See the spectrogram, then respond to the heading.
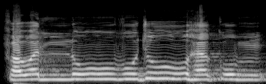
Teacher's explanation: فولو کے لام کو کھینچ کر کے پڑھیں گے، اس لیے کہ یہاں پر یہ واو مدہ ہے اور واو مدہ کو کھینچ کر کے پڑھا جاتا ہے۔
